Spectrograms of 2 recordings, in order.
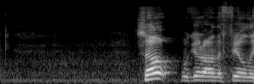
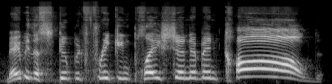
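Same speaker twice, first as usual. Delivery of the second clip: much higher and louder, slow exasperated outburst; furious; 11 semitones higher, 8 dB louder, slower than usual. Real, not acted. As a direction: explode at the stupid play call. Fan furious at play call.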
